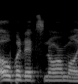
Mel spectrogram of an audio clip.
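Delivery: ordinary delivery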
